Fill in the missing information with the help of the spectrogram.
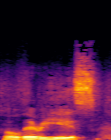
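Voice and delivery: ordinary delivery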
